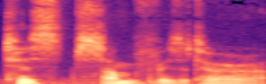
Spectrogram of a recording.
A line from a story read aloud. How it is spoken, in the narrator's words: I muttered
